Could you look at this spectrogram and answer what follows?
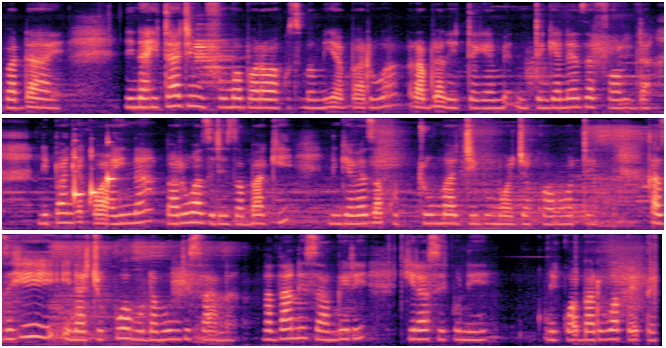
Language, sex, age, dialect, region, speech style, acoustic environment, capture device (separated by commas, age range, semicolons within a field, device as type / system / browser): Swahili, female, 18-24, Kenya - Nairobi Sheng-influenced, Kenya, happy; excited, people talking; traffic, mobile / Linux / Chrome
